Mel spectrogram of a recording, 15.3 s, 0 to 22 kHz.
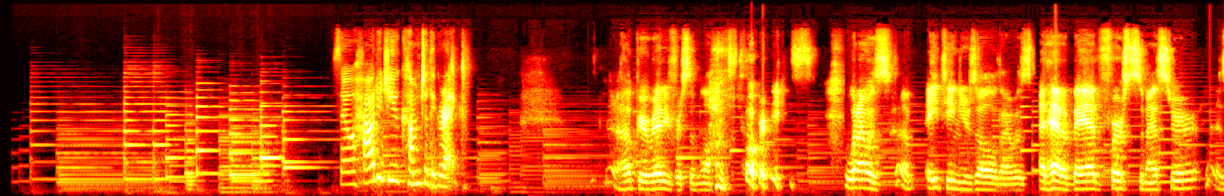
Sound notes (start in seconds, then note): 3.3 light jazz music; 7.4 laughs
